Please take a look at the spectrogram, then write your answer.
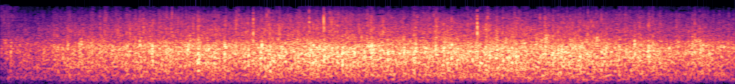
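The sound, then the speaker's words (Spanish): A crowd applauds Anton Chekhov steadily, a dense wash of clapping that swells in over the first half second and holds at an even, fairly loud level to the end, with no voices over it. “Aplaudimos a Chejov y nos disponemos a leer Una noche terrible.”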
